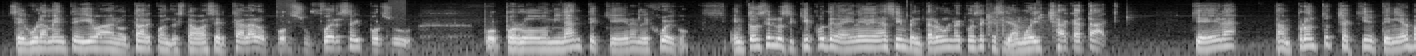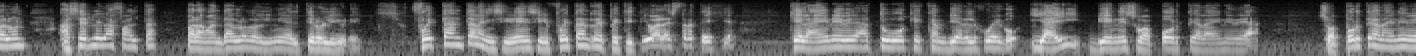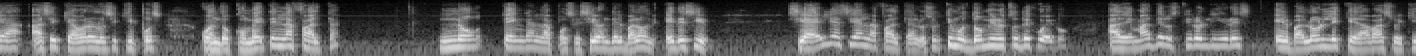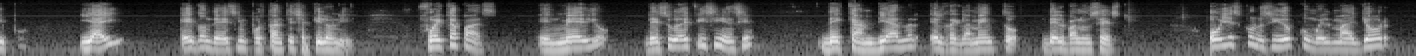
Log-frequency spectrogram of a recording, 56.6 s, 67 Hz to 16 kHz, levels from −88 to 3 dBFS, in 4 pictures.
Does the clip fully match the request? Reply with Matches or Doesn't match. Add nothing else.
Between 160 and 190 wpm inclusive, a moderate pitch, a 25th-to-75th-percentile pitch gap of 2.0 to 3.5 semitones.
Doesn't match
